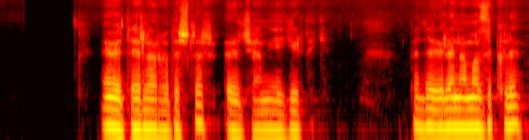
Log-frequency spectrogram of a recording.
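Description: A middle-aged man speaks calmly into a clip-on microphone, close by.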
